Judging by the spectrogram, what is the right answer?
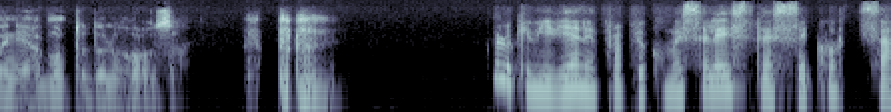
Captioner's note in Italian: schiarire la voce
